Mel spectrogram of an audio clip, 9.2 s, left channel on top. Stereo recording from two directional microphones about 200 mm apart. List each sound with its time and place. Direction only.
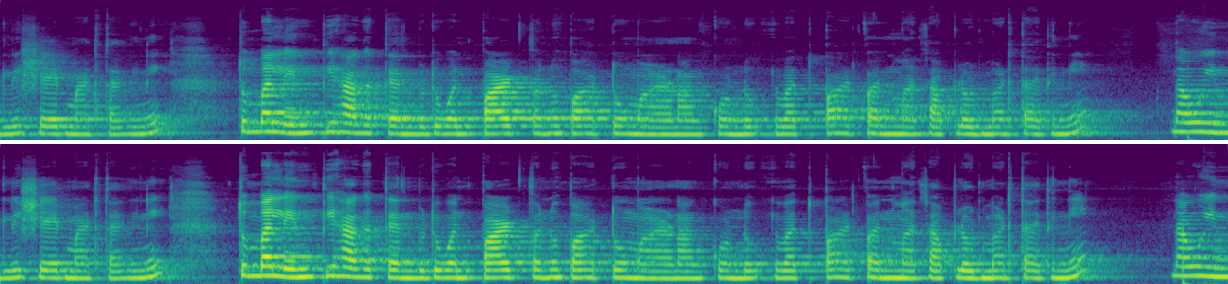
0.0 s a woman's voice: 25° right (ahead or behind)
